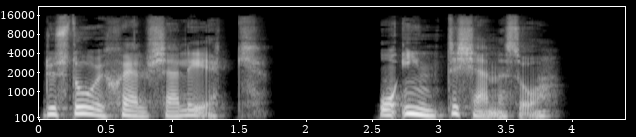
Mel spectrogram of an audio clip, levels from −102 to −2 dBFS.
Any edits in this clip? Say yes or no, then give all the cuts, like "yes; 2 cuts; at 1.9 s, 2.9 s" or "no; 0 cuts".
no; 0 cuts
